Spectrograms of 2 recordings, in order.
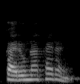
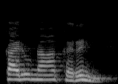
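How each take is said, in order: First: All of the a vowels are kept short. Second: Some of the a vowels are held long. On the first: "a non-native speaker ... will tend to uh, pronounce it as" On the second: "when you write it in Malayalam, we will read it as"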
